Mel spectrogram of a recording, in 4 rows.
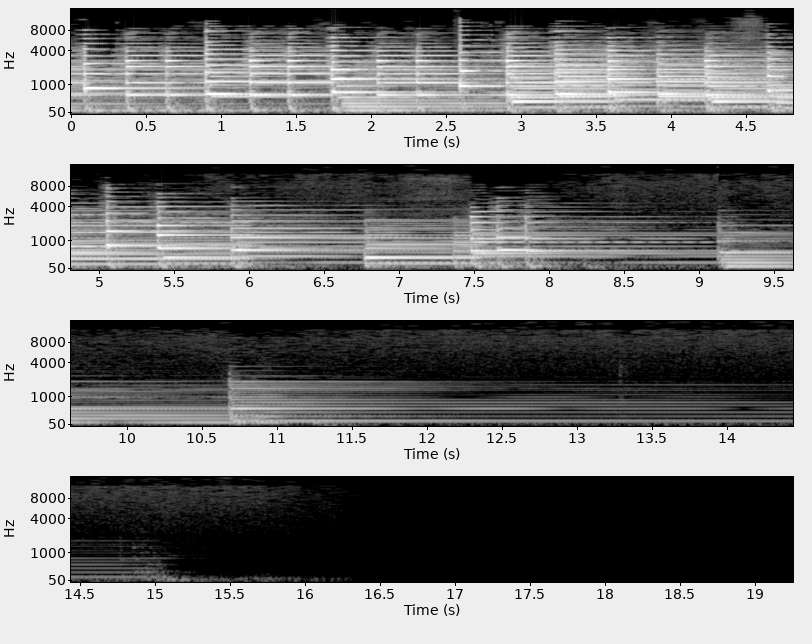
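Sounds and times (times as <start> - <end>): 
baroque three-part invention in B minor: 0.0 - 14.8.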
